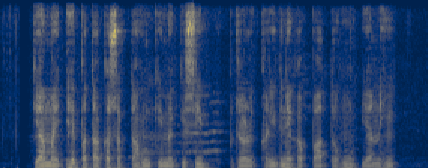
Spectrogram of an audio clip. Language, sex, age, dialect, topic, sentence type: Hindi, male, 25-30, Awadhi Bundeli, banking, question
